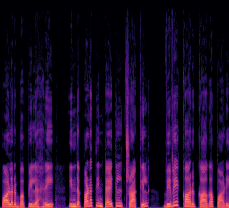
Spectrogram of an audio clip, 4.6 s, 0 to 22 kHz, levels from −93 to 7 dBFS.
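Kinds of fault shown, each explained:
No faults are audible.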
